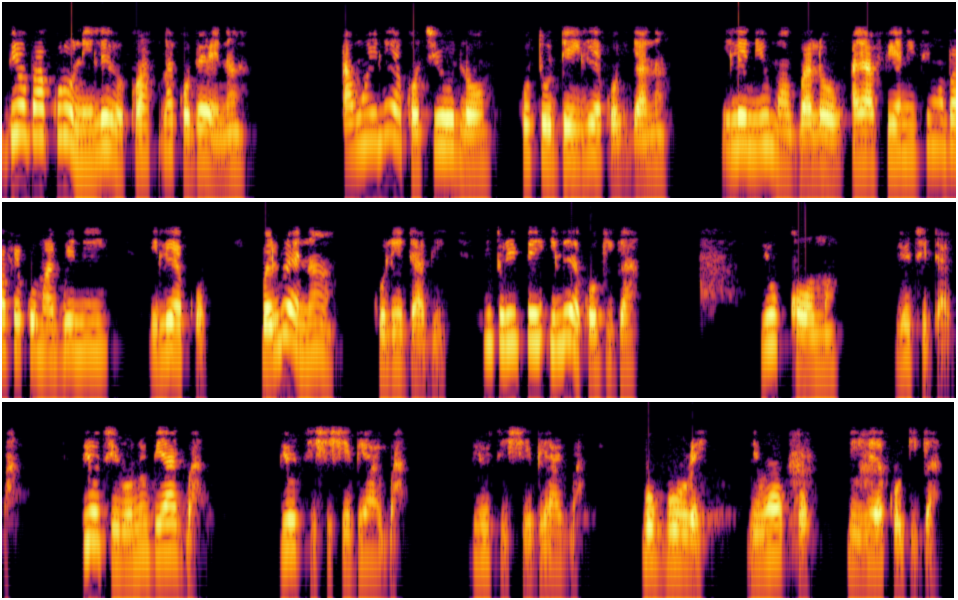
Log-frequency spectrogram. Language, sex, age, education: Yoruba, female, 60+, tertiary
